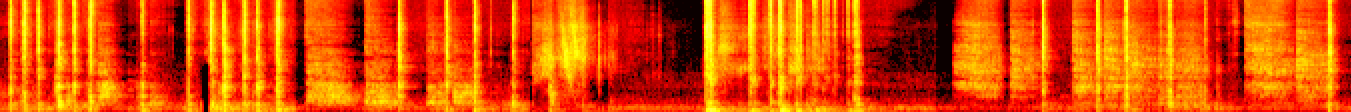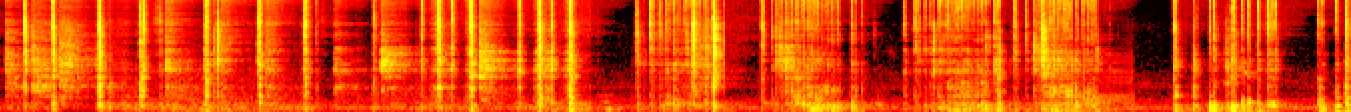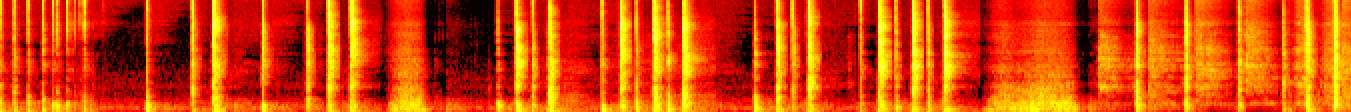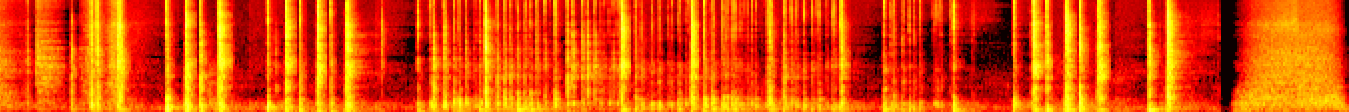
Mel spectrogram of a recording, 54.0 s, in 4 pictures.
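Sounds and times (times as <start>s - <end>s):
magnetic balls clicking together: 13.0s - 24.6s, 25.2s - 30.9s, 32.0s - 36.8s, 40.8s - 52.4s.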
